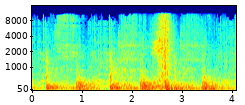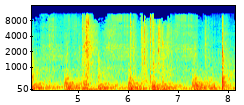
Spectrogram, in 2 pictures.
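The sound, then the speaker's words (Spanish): A shoulder repeatedly shoves against a stuck door in a house, making many heavy, irregular thuds and knocks over a dense, rumbling background, with no talking. “Lo agarra y empuja la puerta con el hombro repetidas veces.”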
